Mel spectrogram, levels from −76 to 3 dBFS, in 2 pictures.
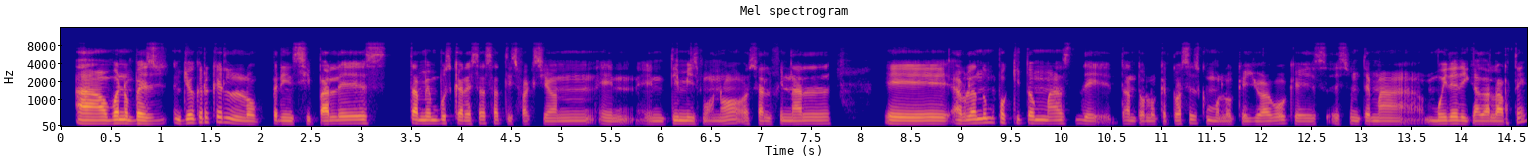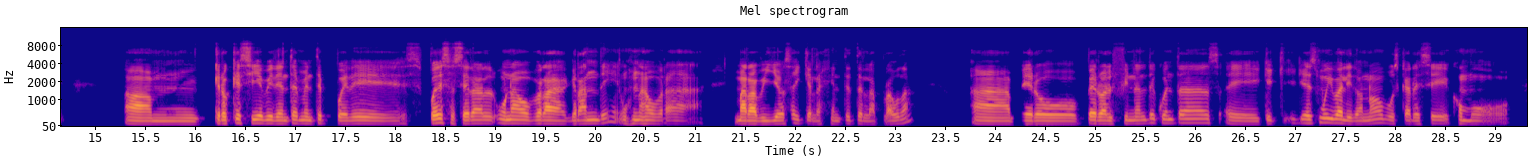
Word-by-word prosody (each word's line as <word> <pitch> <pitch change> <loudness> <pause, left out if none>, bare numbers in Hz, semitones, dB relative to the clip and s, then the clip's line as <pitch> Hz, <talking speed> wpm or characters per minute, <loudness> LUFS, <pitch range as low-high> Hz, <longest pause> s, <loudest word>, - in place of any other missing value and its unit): Ah, 125 0 +8
bueno, 135 -1 +5
pues, 120 +1 +3
yo 150 - +2
creo 175 +2 -1
que 185 - 0
lo 115 - -1
principal 115 +1 +1
es 135 +1 0
también 130 -2 +3
buscar 130 -2 0
esa 130 +3 -2
satisfacción 115 -3 -5
en 110 -2 -7
en 110 0 -8
ti 125 - -3
mismo, 120 -1 -3
¿no? 120 +4 -3
O - - -5
sea, 115 - -2
al 110 - -10
final, 120 +2 -2 0.5
eh, 120 -1 +3
hablando 140 +5 +2
un 165 0 -6
poquito 140 -4 -2
más 125 -1 -2
de 125 -4 -6
tanto 120 -3 -5
lo 110 -1 -8
que - - -8
tú - - -5
haces 135 +2 -4
como 115 -3 -7
lo 115 - -8
que 105 - -6
yo 110 0 -3
hago, 110 +2 -2
que 110 0 -6
es 105 - -10
es - - -10
un 115 -2 -7
tema 110 0 -4
muy 120 +1 -1
dedicado 115 -2 +1
al 115 - -2
arte, 110 - -1 0.6
am, 110 -1 +3 0.2
creo 125 - +5
que 150 - +4
sí, 140 0 +3
evidentemente, 130 -1 +2
puedes 120 -3 -2
puedes 150 +2 +6
hacer 125 - +3
al 130 0 +2
una 135 -1 +4
obra 125 -2 +5
grande, 130 +7 0
una 130 -1 +2
obra 120 -1 -4 0.3
maravillosa 120 +4 +5
y 140 - -5
que - - -3
la - - -7
gente 115 -2 -10
te - - -4
la - - -6
aplauda. - - -4 0.6
Ah, 115 -2 +3
pero 115 -2 +1
pero 125 -1 +5
al 120 - 0
final 125 0 -4
de 155 - -3
cuentas, 150 +1 -2
eh, 110 -2 -4
que 125 - -4
qui 145 - -16
ya 145 - 0
es 140 +3 -1
muy 165 -1 +2
válido, 120 -6 +3
¿no?, 140 +5 -2
buscar 120 -2 -3
ese 130 +3 -3
como 115 - -7
120 Hz, 180 wpm, -25 LUFS, 115-130 Hz, 0.6 s, Ah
